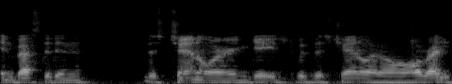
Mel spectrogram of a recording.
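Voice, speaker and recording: A man mumbles in a fairly low pitch. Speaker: YouTuber starting a channel. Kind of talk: casual monologue to camera. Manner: hesitant, many fillers; mumbled enunciation.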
